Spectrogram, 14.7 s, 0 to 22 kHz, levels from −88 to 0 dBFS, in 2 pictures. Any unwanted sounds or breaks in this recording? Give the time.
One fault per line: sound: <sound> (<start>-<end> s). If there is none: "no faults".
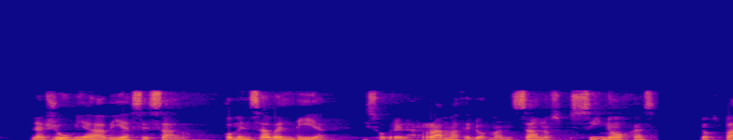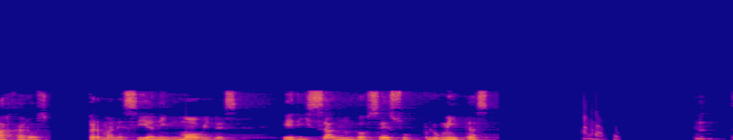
sound: chirp (13.2-13.6 s)
sound: throat clearing (14.3-14.6 s)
